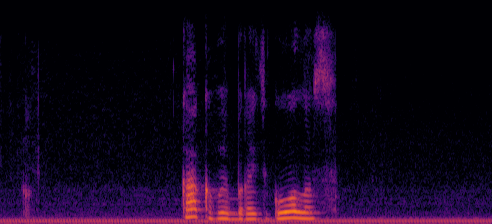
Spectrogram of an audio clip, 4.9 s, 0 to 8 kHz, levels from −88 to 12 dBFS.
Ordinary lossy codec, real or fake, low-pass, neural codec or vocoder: Opus, 24 kbps; real; 7.2 kHz; none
